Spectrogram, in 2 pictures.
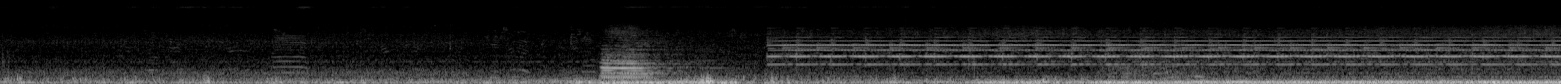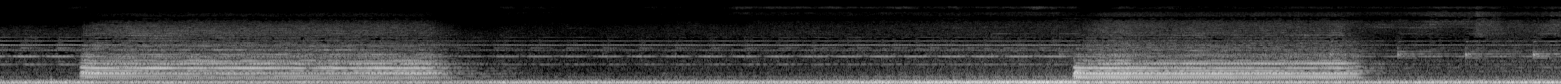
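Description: Union Pacific diesel locomotives approaching with a gravel train. The horn sounds a short blast about six seconds in, then a steady fainter chord, then two long loud blasts in the second half. Under the horn, the deep rumble of the engines grows steadily louder as the train nears.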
